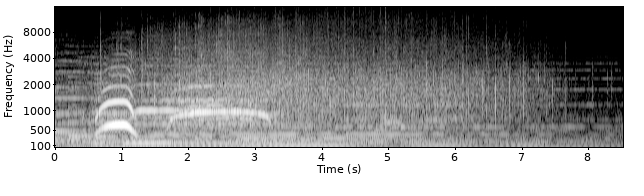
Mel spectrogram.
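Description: Closing notes of a slow ballad, then audience cheering and applause. A loud rising-and-falling cheer comes about a second in, and the clapping slowly dies away.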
